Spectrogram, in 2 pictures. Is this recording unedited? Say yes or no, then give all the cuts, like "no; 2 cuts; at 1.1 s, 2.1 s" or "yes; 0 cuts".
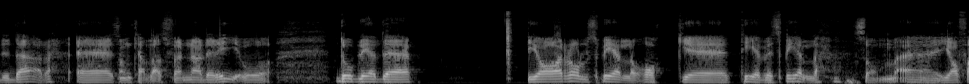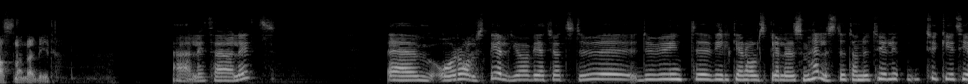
yes; 0 cuts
